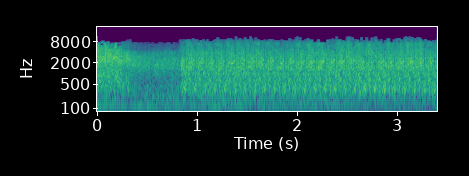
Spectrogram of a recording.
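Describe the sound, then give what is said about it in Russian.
Sustained heavy fire from a Maxim machine gun during a battle against advancing tanks and infantry. A dense, loud, continuous rattle runs almost the whole clip, with a brief softer dip near the start. “Плотный огонь пулемета «Максим».”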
